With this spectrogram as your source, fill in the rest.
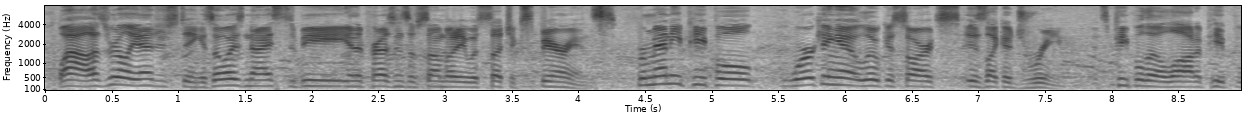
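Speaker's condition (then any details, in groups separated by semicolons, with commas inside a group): No condition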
